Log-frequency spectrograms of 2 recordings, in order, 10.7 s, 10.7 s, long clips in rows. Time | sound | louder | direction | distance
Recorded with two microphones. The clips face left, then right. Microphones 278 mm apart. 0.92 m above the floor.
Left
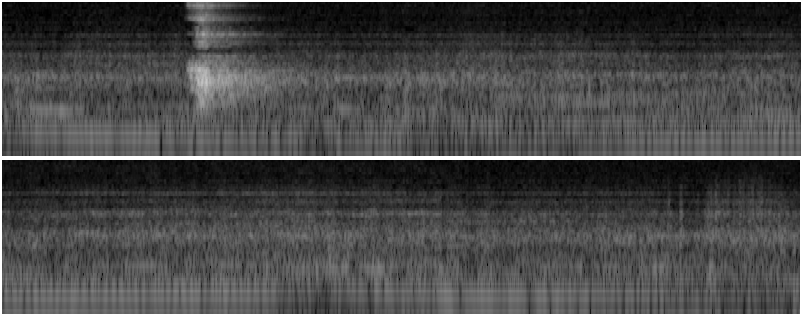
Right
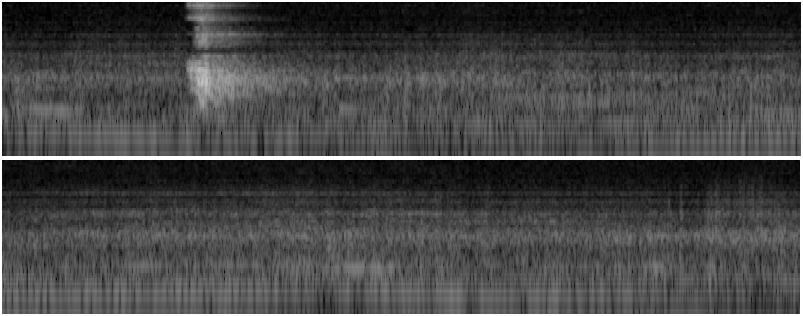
1.2 | writing | even | 5° left (ahead or behind) | 0.7 m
